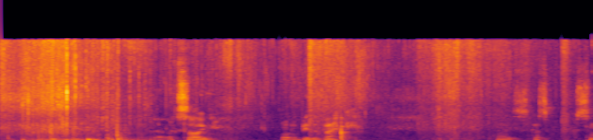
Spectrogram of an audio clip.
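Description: Plastic wrapping crinkles as it is pulled and handled.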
